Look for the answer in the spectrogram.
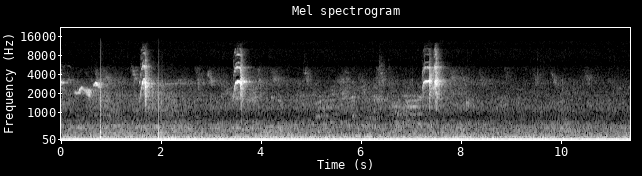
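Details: Juvenile Eurasian magpies, three at a garden feeder in El Retiro, Madrid, two begging food from a more developed third; three harsh, broadband rasping calls spaced a few seconds apart over steady low background hum.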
